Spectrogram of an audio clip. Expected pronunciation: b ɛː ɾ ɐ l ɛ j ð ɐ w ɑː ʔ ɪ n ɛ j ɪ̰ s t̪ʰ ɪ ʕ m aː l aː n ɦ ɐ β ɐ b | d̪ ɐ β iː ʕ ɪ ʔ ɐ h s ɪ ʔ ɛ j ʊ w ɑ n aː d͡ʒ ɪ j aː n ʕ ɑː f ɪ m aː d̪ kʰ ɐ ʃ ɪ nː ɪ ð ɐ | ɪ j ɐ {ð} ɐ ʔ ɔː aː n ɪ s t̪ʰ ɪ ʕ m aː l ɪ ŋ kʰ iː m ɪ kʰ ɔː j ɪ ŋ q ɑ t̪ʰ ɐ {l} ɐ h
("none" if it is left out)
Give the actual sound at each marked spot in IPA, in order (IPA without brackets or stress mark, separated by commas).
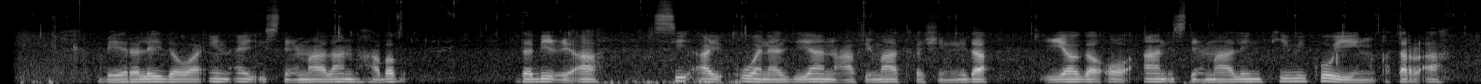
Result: ɣ, r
